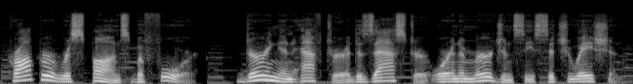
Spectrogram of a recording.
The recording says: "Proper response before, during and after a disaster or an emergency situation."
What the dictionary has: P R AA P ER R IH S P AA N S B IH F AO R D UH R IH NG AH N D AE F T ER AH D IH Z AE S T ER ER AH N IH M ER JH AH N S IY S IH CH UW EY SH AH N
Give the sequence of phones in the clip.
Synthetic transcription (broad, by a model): P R AA P ER R IH S P AA N S B IH F AO R D UH R IH NG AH N AE F T ER AH D IH Z AE S T ER ER AH N IH M ER JH AH N S IY S IH CH UW EY SH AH N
